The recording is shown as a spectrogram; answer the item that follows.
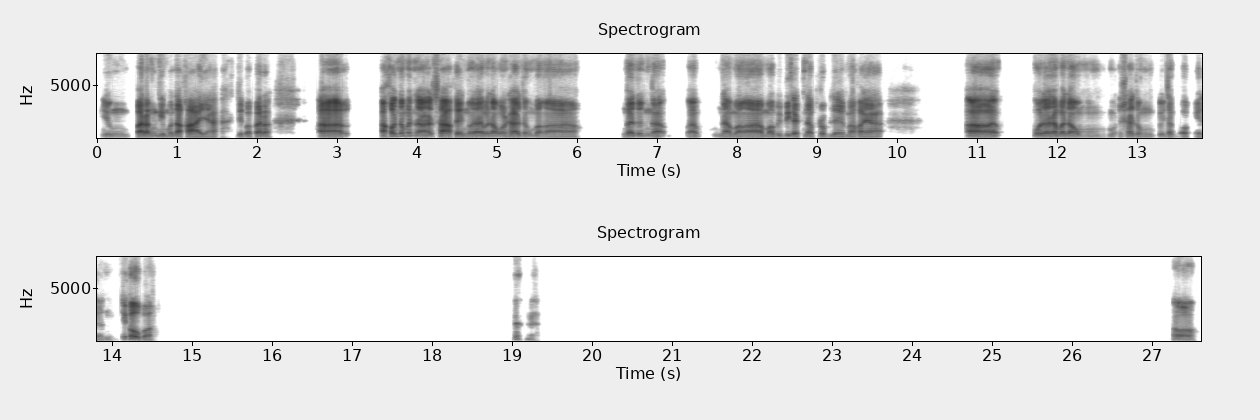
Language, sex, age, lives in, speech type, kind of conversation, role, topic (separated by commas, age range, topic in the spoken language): Filipino, male, 25-29, Philippines, conversation, unstructured, none, Paano mo pinahahalagahan ang iyong kalusugang pangkaisipan araw-araw?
